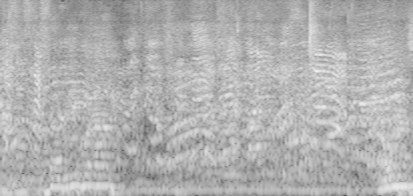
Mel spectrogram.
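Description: Party crowd noise: many overlapping voices of adults and children talking and calling out, with the bass beat of dance music under them at the start.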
